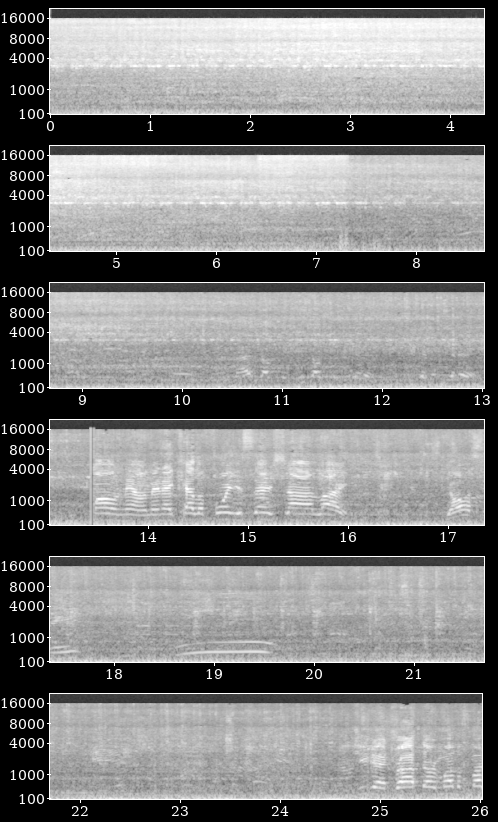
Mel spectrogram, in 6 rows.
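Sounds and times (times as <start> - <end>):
thin high-pitched whine: 0.0 - 18.6
car engine idling: 0.0 - 26.0.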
